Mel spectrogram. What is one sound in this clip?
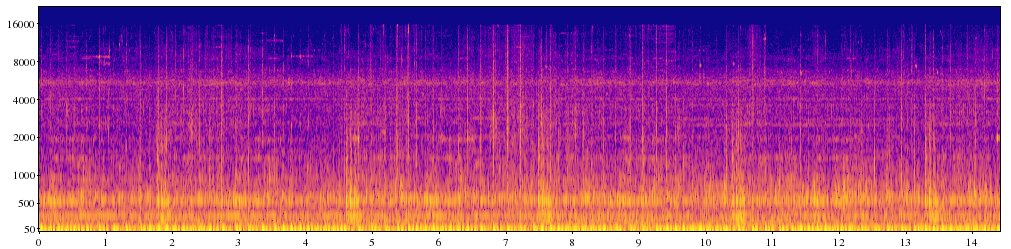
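Electronic music drones steadily with a low hum.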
